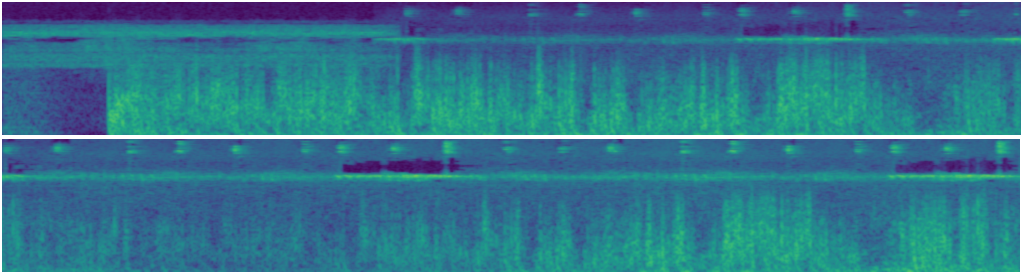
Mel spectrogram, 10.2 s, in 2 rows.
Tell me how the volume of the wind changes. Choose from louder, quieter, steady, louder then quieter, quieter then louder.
quieter then louder.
